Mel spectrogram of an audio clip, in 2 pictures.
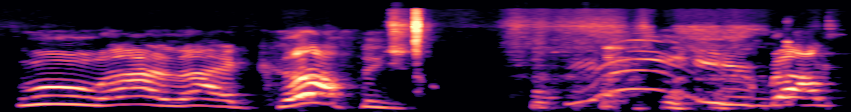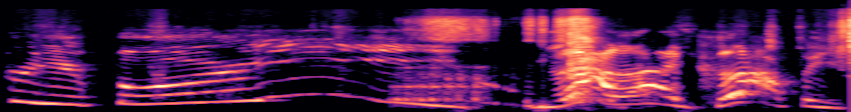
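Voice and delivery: mock dreamy coffee lover; goofy put-on voice. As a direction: savor it like a silly cartoon character.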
